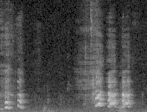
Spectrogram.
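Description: A woman laughing: a short burst at the start, then a quick run of about four high-pitched bursts of laughter near the end.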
